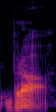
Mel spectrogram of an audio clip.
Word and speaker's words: bra: So this is a shorter sound, so "vacker" as opposed to "bra".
